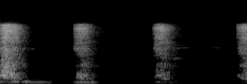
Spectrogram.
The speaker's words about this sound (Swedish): Nu ska vi leka lite med vårt andetag och då kan det låta så här. Att vi ska andas in på sniff, brukar jag kalla det. Vi sniffar.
